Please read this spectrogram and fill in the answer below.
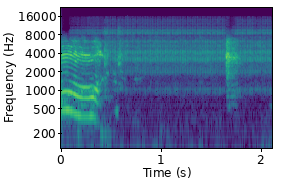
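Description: A man's voice trailing off in the first half-second, then a steady faint hiss of microphone noise through a video call, with one short click near the end.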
